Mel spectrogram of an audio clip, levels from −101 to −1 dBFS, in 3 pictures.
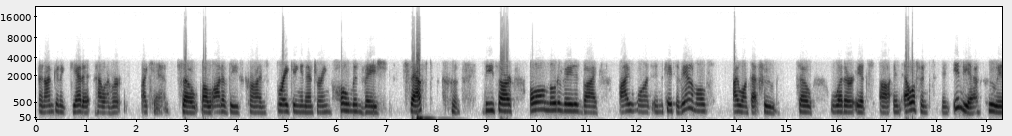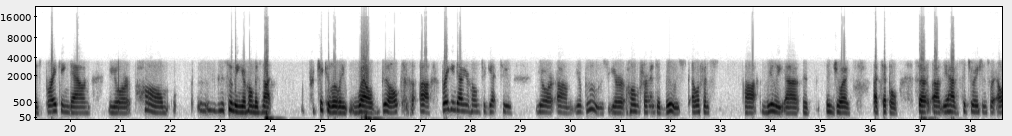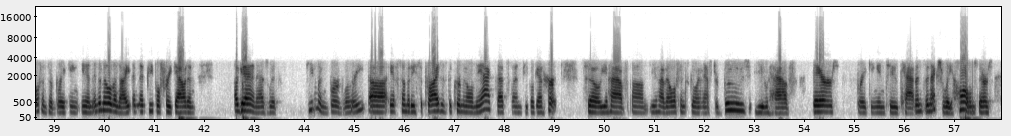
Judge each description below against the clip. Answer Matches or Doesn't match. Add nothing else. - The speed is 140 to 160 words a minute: Matches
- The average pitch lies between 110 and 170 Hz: Doesn't match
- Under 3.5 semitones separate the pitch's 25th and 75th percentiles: Matches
